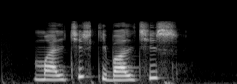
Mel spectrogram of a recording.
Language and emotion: Russian, positive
